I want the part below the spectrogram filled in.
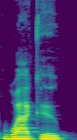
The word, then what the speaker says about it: Wagyu: But I've never really experienced Wagyu beef, which is spelled W-A-G-Y-U. – Yes, ma'am. – I guess I'm saying it right. – Yes, you are.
